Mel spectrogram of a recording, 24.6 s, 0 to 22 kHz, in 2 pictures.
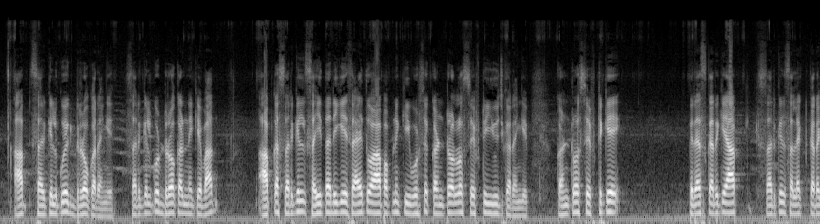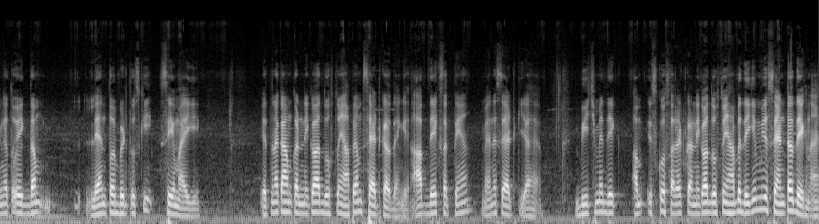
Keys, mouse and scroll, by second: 1.7 click, 9.2 click, 23.2 click.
